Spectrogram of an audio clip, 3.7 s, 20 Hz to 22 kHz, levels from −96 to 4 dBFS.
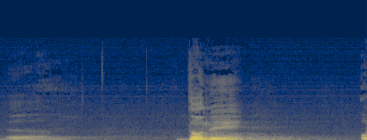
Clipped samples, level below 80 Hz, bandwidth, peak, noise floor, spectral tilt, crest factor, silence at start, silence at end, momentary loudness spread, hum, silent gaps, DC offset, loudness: under 0.1%; -60 dBFS; 10.5 kHz; -4 dBFS; -56 dBFS; -8 dB/octave; 20 dB; 0.1 s; 0 s; 26 LU; none; none; under 0.1%; -19 LUFS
